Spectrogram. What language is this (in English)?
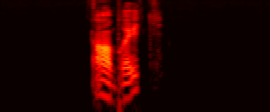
Swedish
